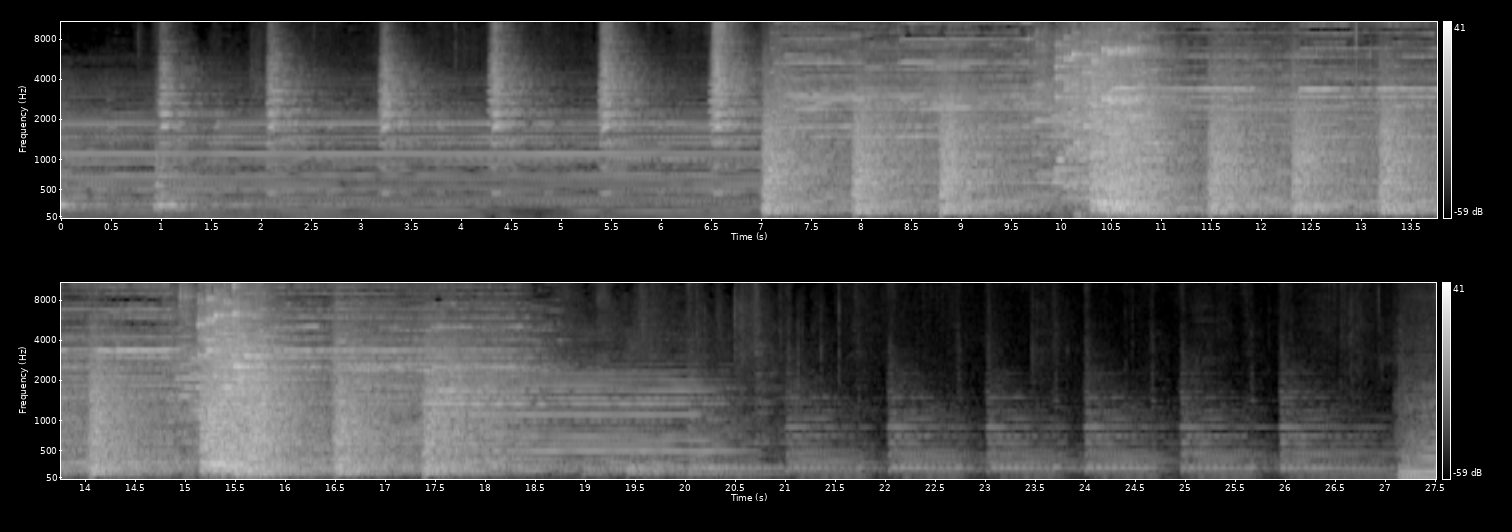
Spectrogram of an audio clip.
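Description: Symphony orchestra playing modern classical music: a held chord with soft regular strokes about once a second, then the full orchestra comes in loudly about seven seconds in with heavy repeated strokes. It peaks twice, then dies away to quieter, evenly spaced strokes.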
